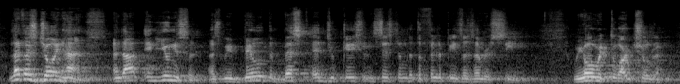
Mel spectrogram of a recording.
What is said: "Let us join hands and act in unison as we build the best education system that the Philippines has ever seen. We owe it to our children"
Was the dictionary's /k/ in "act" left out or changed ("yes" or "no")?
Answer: yes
